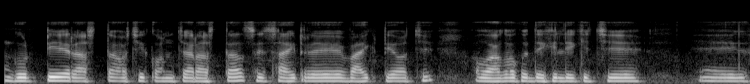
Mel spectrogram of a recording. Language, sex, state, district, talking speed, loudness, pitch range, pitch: Odia, male, Odisha, Nuapada, 145 wpm, -18 LUFS, 150-160 Hz, 155 Hz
